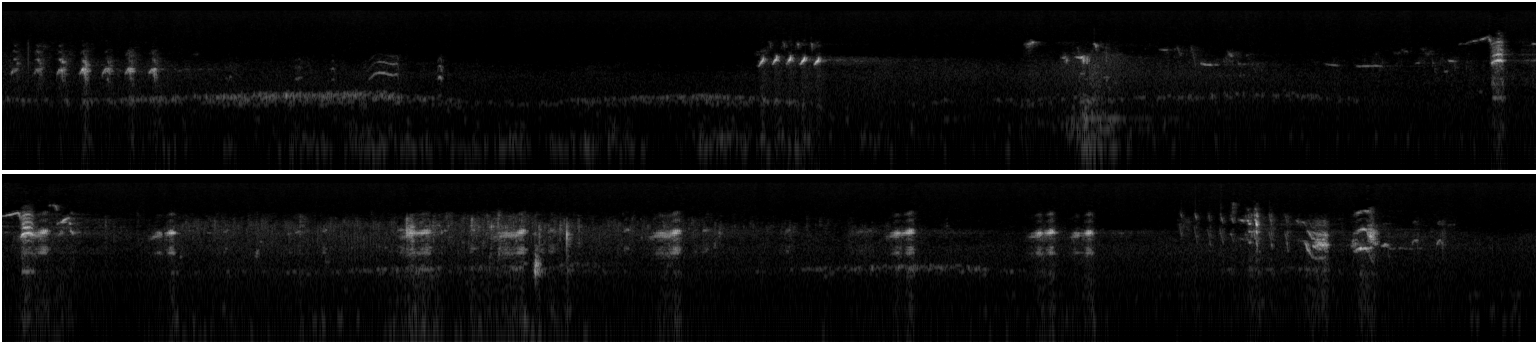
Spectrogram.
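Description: Quiet night-forest ambience: frogs croaking and birds calling in short clusters of quick repeated notes, over a low tone that swells and fades every few seconds.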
